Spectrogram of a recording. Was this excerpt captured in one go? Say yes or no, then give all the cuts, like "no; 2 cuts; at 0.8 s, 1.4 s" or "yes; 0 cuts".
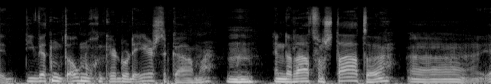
yes; 0 cuts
